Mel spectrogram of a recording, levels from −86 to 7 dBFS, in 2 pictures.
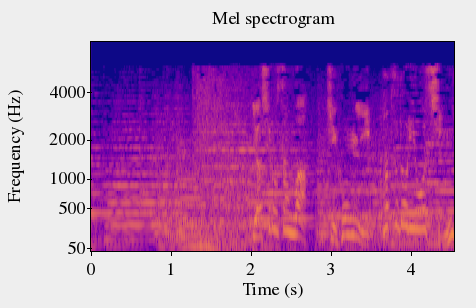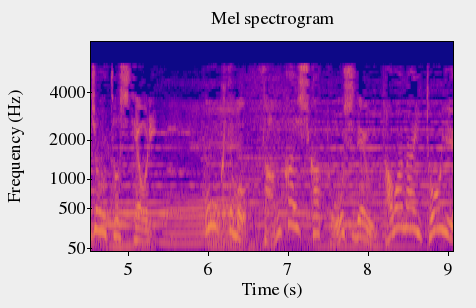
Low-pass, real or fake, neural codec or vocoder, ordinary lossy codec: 7.2 kHz; real; none; MP3, 24 kbps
